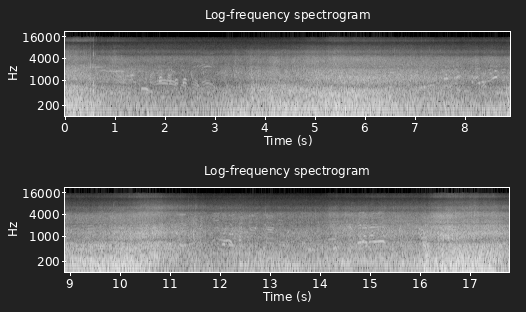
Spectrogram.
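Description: Waves crash and foam close by in steady rushing surf.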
